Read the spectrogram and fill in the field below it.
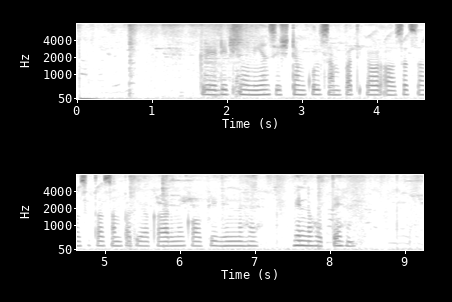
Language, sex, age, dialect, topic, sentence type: Hindi, female, 25-30, Awadhi Bundeli, banking, statement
